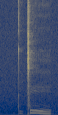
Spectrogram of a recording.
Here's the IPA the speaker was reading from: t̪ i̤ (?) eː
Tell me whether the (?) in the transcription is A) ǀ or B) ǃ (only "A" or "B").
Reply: A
